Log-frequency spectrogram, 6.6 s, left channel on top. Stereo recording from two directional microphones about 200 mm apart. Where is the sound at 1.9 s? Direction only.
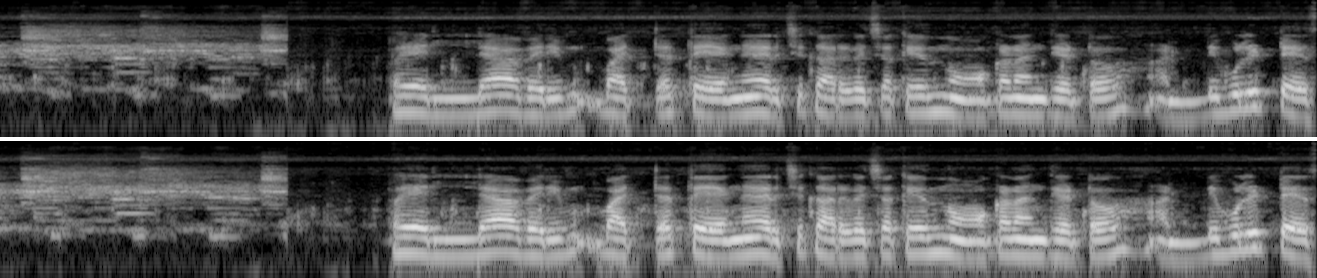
Centre (ahead or behind).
